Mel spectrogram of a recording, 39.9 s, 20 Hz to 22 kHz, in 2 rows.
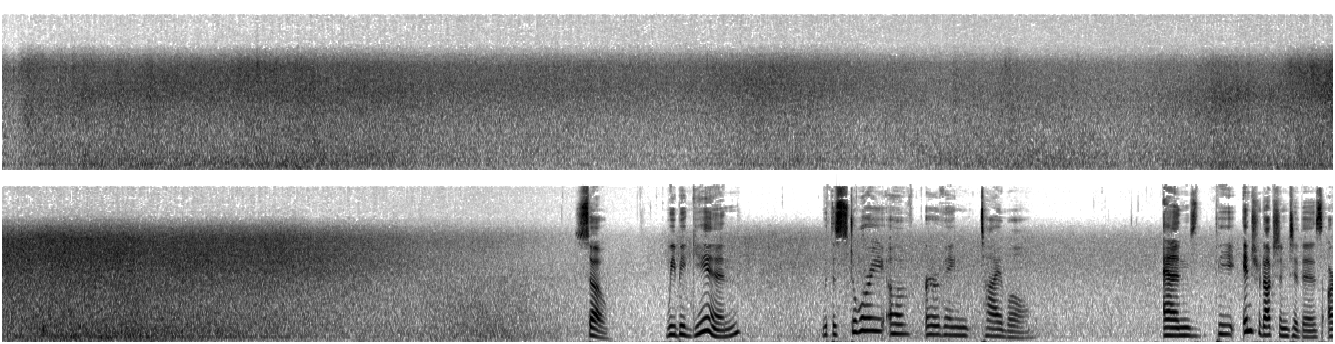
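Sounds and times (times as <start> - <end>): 
ocean waves washing on a shore: 0.0 - 39.9
speech: 28.8 - 29.1, 29.9 - 31.1, 32.3 - 35.5, 37.4 - 39.9.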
